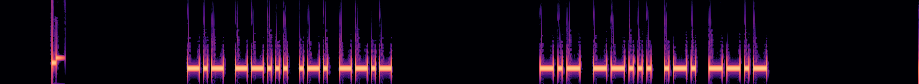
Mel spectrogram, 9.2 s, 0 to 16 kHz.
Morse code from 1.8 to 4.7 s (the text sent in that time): K7RQ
